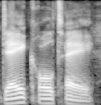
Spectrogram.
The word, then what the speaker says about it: décolleté: It says you pronounce it décolleté. Oh, décolleté.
